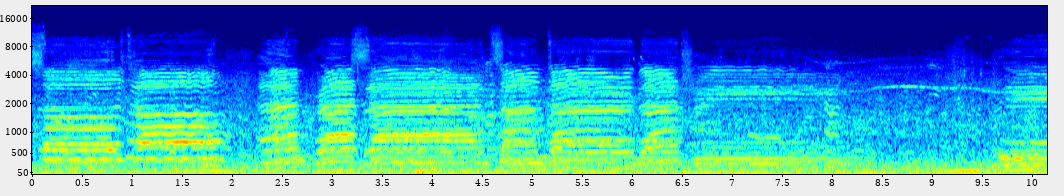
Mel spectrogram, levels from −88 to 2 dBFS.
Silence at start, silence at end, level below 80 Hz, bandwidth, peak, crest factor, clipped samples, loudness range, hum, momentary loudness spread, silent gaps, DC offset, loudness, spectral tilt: 0 s; 0 s; -38 dBFS; 13 kHz; -14 dBFS; 16 dB; under 0.1%; 6 LU; none; 10 LU; none; under 0.1%; -30 LUFS; -5.5 dB/octave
